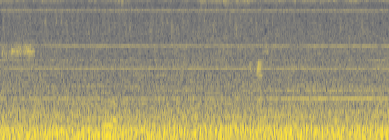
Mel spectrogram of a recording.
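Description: A helicopter in a video game drones steadily with dense rotor chop and engine hum, loud and constant throughout, with a couple of faint electronic blips.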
